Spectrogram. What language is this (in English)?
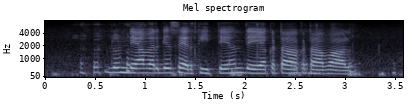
Punjabi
